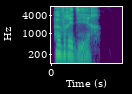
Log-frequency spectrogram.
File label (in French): à vrai dire, common french words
